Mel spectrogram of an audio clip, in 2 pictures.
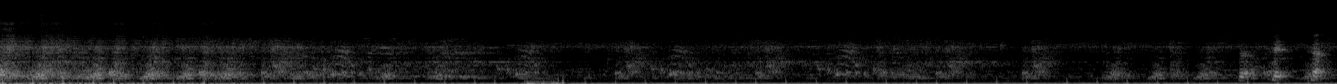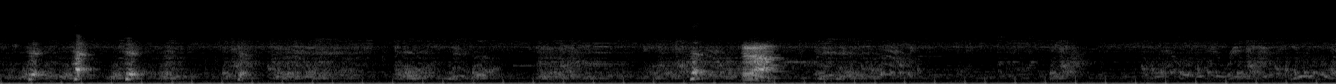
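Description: Game music plays steadily from a television speaker.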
